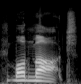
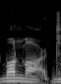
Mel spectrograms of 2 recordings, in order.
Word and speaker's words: Montmartre: Not bad. Montmartre, it is, Montmartre.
